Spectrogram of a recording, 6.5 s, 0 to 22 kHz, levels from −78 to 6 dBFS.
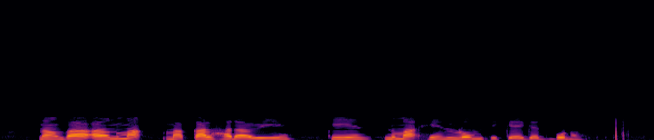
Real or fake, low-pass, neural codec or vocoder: real; 3.6 kHz; none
